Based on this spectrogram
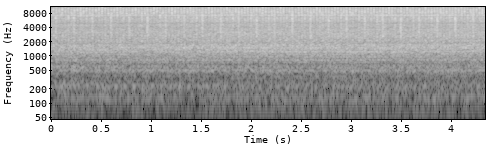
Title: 08 e90 N52 lifter tick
